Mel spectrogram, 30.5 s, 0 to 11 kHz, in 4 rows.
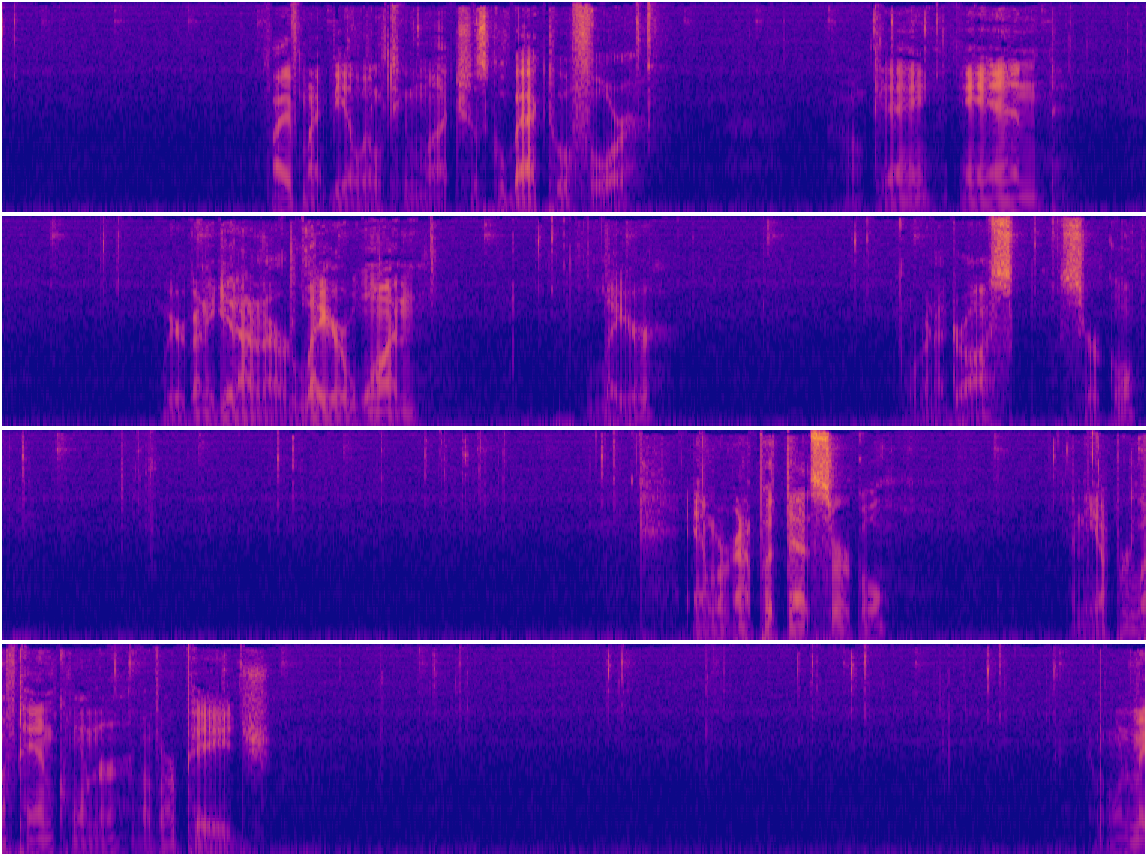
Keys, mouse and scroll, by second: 2.8 click, 3.8 4, 4.3 Return, 5.8 click, 8.3 click, 9.4-10.6 drag, 11.2 click, 13.2 click, 14.5 click, 15.3 ctrl+click, 17.1 click, 18.0 click, 19.2 click, 22.2 click, 23.6 click, 24.3 click, 25.7 click, 26.9 click, 28.2 click, 28.4 click, 29.4 click, 29.7 click.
